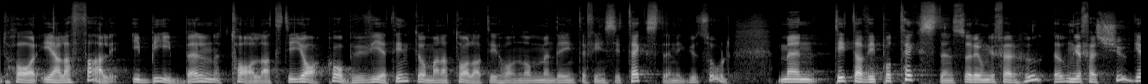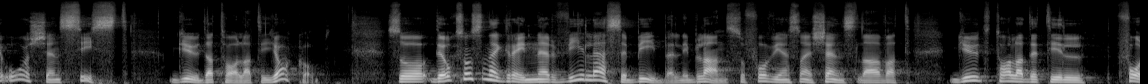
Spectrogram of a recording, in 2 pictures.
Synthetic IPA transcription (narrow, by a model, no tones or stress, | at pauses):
d̪haɾɪalːafa̰lːɪbiːbəlnt̪ʰɑ̰ːlat̪ʰːɪljɑ̰ːkʰɔpvɪveːt̪ɪnt̪əɔmhanhaɾʈʰɑːla̰t̪ʰːɪlɦɔnːɔmːɛnd̪ɛɪnt̪əfɪnsɪt̪ʰɛkst̪ə̰nɪɡɵt̪sṵːɖ | mɛnt̪ʰɪt̪ːaɾvɪpʰɔt̪ʰɛkst̪ənsɔæɖɛɵŋjəfæːɾhɵɵŋjəfæːɾɕʉ̟ːɡəʔoːʂɛnːsɪst̪ | ɡʉ̟ːd̪hat̪ʰɑːlat̪ʰːɪljɑːkʰɔ̰p | sɔd̪ɛæɾɔksɔɛnsɔnhæːɾɡɾɛjnæɾvɪlɛːsəɾbiːbə̰lnɪbla̰nd̪sɔfoːɾvɪɛnsɔnhæːɾɕɛnslaavat̪ | ɡʉ̟ːd̪t̪ʰɑːlad̪ət̪ʰɪlfɔ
